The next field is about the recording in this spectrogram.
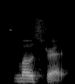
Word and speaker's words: Mostert: Merced, is that how you pronounce his name? Merced or Morset? – Mostert, okay.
